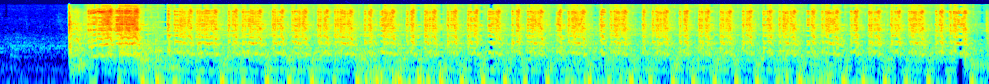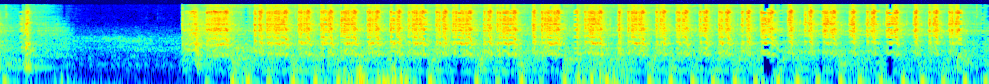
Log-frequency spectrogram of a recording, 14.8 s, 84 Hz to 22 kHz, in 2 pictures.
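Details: Sym Jet 14 fuel-injected scooter on jump-start box, throttle cable off, trying to start at idle: long bursts of fast starter cranking, tries but never fires; owner suspects overheating ECU, unconfirmed.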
